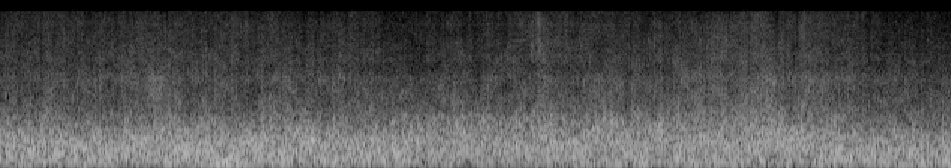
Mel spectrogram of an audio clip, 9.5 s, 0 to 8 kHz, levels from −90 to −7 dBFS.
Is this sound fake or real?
fake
